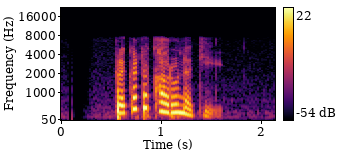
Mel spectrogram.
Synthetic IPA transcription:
pɾekɐʈɐkʰɐɾunɐɡḭː

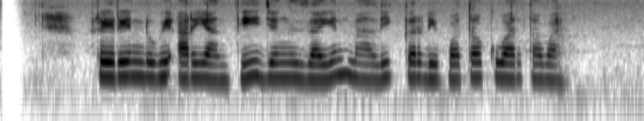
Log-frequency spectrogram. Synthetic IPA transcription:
riɾinduwiʔaɾijant̪id͡ʒɨŋzaɪnmalikːɨrdipɔt̪ɔkuwart̪awan

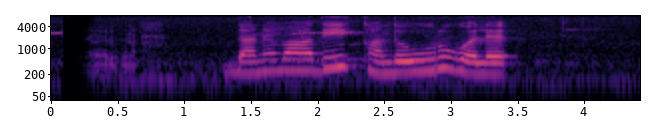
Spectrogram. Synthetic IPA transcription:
n | d̪anəʋaːd̪iːkand̪əuɾuʋələ

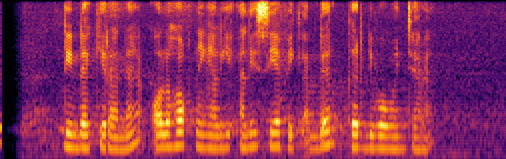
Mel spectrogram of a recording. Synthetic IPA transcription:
dindakiɾanaʔɔlɔɦɔk̚niŋaliʔalisiafika̰ndərkɨrdiwawaɲt͡ʃaɾa

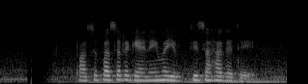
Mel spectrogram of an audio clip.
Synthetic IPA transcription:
pasupɐsəʈəɡæniːməjuk̚t̪isaɦaɡət̪əj

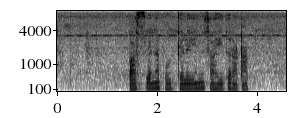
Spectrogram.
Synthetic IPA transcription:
pasʋḛnapod̪ɡəlejinsaɦid̪əɾaʈak

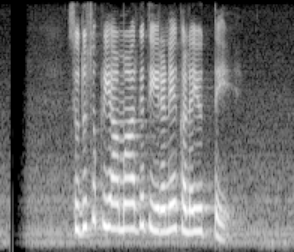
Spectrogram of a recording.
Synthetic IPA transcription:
sud̪usukɾijaːmaːɾɡɐt̪iːɾɐnɐjɐkɐlɐjut̪ːeː

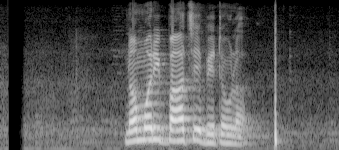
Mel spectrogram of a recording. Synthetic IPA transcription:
nʌmʌɾipãt͡sebʱeʈʌw̃la

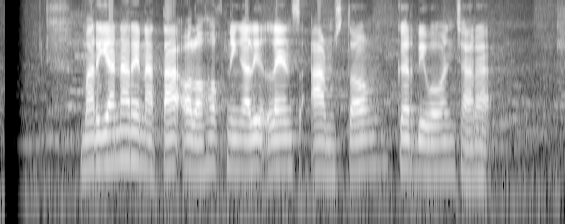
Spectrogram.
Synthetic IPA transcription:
maɾianaɾɛnat̪aʔɔlɔɦɔk̚niŋɡalilɛnsarmst̪ɔŋkɨrdiwawaɲt͡ʃaɾa

